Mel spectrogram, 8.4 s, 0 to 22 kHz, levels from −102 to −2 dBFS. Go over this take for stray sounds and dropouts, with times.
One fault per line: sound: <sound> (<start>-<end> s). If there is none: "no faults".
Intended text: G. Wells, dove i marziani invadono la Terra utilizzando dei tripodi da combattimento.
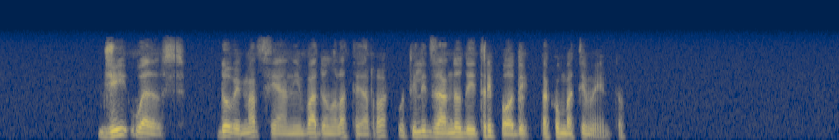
no faults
